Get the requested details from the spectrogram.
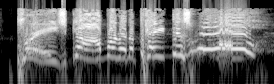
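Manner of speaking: high, loud, joyful shout belted out up high.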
